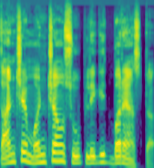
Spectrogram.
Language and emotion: Goan Konkani, neutral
